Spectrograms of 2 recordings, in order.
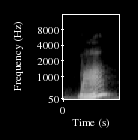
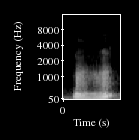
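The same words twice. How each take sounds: First: The pitch rises quickly at the end. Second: The pitch dips from mid, then rises slightly. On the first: "이렇게 뒤를 빠르게 올리는 소리입니다" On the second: "중간음에서 낮추는 높이는 것으로서"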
